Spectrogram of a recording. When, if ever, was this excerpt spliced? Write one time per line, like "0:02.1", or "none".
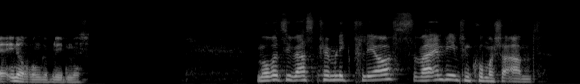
0:03.2
0:04.6

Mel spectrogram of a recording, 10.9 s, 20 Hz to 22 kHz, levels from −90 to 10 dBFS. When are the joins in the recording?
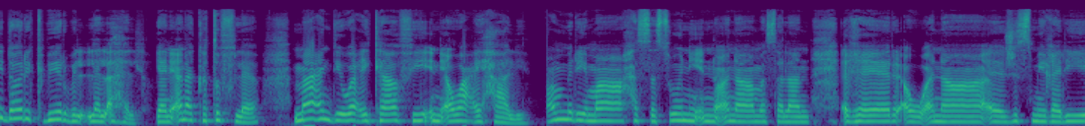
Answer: none

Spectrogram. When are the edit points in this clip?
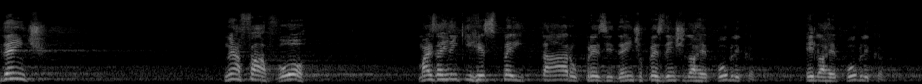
0:04.5
0:08.2

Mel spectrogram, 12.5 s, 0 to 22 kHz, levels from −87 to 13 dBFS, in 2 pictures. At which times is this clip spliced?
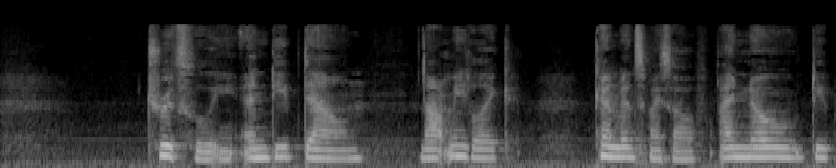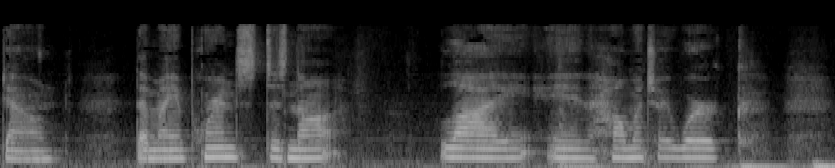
0:03.5

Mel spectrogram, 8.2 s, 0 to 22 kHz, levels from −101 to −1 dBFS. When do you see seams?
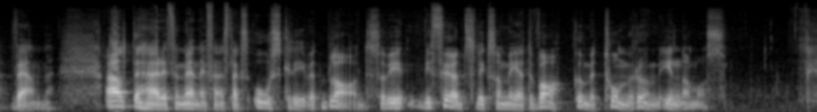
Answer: none

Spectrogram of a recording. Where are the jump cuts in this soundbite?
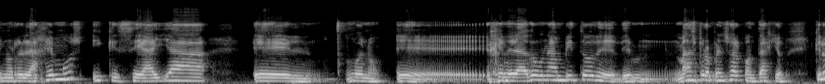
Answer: none

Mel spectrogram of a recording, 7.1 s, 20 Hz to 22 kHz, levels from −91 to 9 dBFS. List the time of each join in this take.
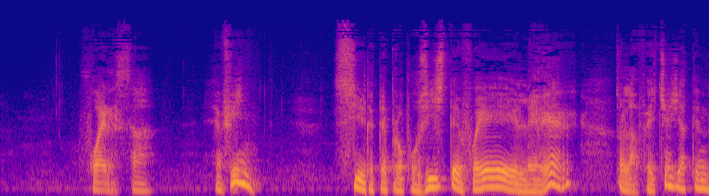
0:03.6
0:06.2

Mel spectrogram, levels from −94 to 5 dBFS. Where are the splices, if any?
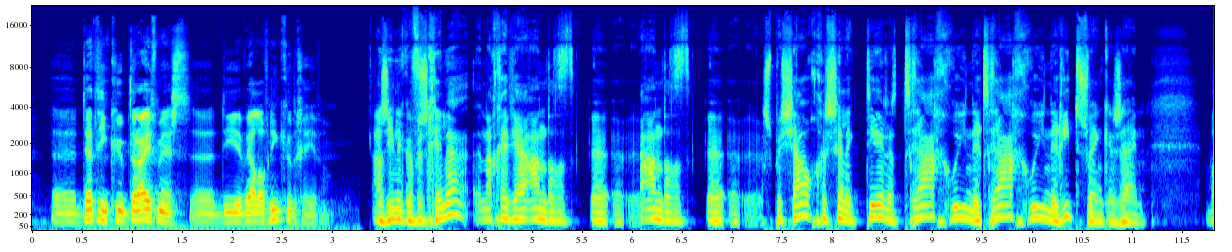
0:03.2
0:06.1
0:09.5

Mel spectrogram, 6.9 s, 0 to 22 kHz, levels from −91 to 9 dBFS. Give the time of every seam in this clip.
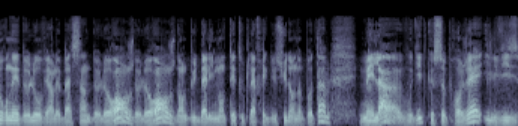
0:01.2
0:01.8

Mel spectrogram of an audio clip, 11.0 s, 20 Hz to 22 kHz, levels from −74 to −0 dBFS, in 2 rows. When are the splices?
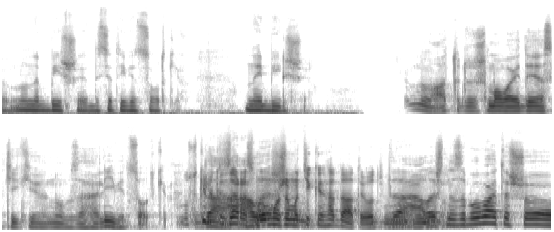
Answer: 0:07.2

